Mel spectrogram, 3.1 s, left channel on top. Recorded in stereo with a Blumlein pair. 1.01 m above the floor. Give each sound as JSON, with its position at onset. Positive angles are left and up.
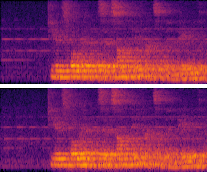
{"t": 0.7, "sound": "a man speaking", "azimuth_deg": 0, "distance_m": 1.1}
